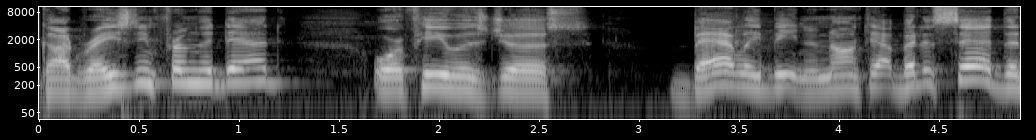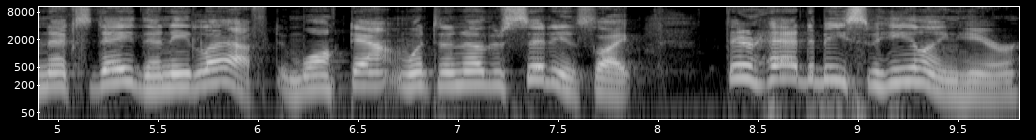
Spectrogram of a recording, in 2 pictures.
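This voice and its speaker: A man talks at a fairly quick pace in a high pitch. His voice moves through very wide pitch swings. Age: 60s. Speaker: preacher. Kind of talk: sermon.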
